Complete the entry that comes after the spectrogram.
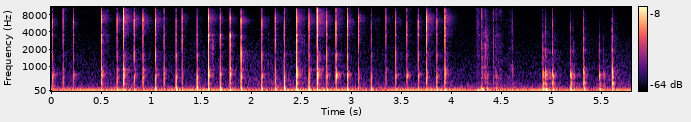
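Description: A pink soft plastic lotion squeeze tube with a gold cap, partly full, is tapped rapidly with fingertips and nails. The result is a fast run of crisp, dry clicks with bright edges and almost no ring over a steady low hum. The tapping thins out briefly near the four-second mark, then continues in looser, scattered taps.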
